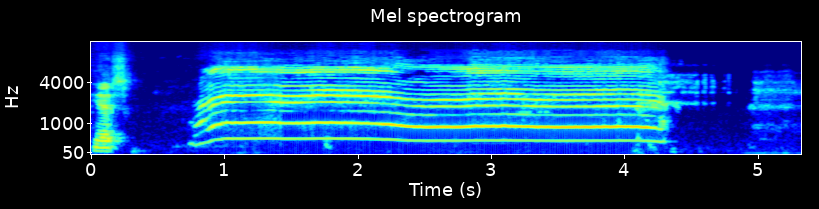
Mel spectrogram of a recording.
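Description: A cat lets out one long, drawn-out caterwauling meow lasting several seconds, loud and close, with a brief voice just before and faint sounds after.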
